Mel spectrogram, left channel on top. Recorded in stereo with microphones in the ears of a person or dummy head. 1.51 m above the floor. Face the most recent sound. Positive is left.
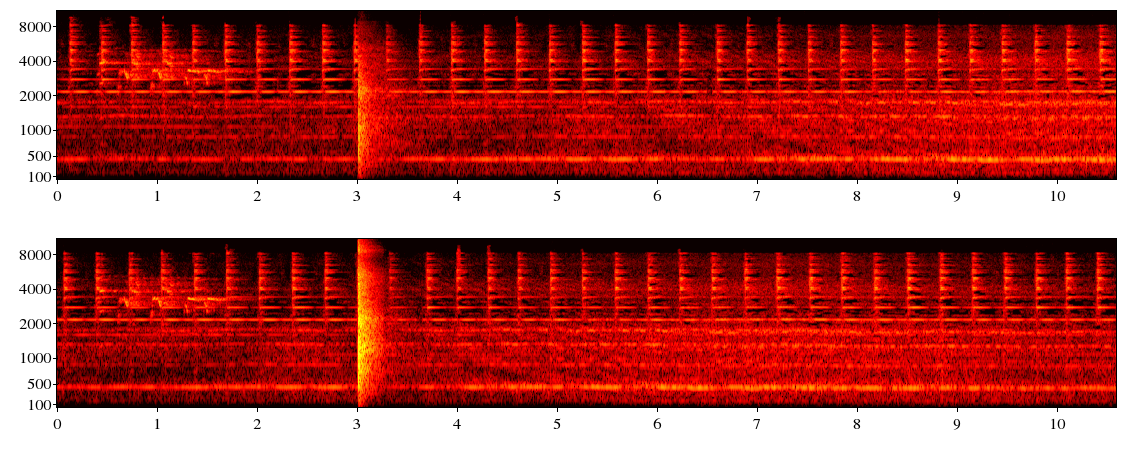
turn(degrees=-55)  # may be behind; listen again after turning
